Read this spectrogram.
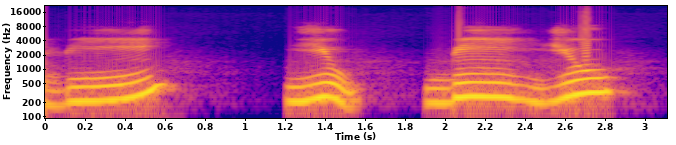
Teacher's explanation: یا کے اوپر تشدید ہے، مطلب ہم نے پہلے یا کو ساکن کر کے با کی زیر کے ساتھ جوڑنا ہے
